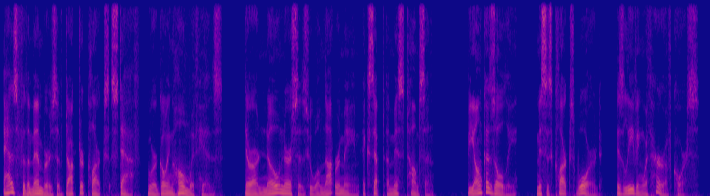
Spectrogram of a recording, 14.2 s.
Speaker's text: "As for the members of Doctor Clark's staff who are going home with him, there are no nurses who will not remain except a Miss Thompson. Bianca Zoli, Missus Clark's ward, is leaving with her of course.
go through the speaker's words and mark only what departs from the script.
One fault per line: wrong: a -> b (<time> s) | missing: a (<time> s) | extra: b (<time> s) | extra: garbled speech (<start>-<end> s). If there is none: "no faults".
wrong: him -> his (4.0 s)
